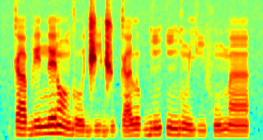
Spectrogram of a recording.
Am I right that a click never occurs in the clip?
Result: yes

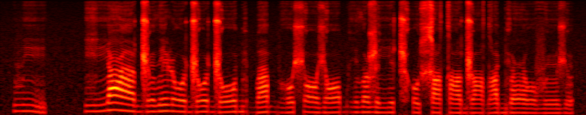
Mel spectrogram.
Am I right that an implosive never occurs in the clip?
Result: yes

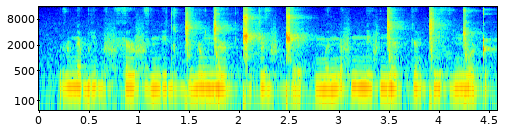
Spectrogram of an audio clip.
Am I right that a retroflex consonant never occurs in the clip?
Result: no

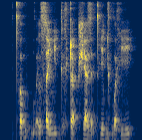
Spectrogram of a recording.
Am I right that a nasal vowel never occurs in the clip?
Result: yes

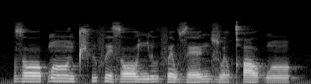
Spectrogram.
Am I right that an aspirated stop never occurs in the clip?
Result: no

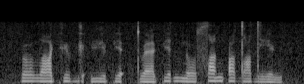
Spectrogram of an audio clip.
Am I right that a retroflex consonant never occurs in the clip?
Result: no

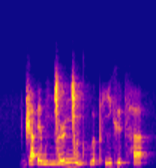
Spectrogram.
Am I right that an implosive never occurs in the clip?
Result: yes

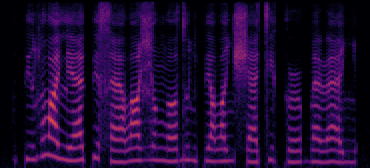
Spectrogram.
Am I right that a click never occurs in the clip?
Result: yes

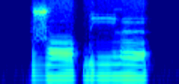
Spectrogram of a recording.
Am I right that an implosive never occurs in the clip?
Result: no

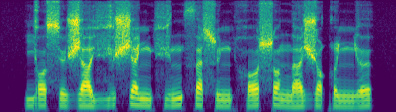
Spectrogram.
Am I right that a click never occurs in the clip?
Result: yes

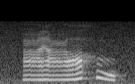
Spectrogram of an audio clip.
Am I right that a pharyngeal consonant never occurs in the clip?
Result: no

